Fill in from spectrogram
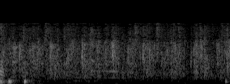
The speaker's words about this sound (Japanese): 大きな拍手でどうぞ。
